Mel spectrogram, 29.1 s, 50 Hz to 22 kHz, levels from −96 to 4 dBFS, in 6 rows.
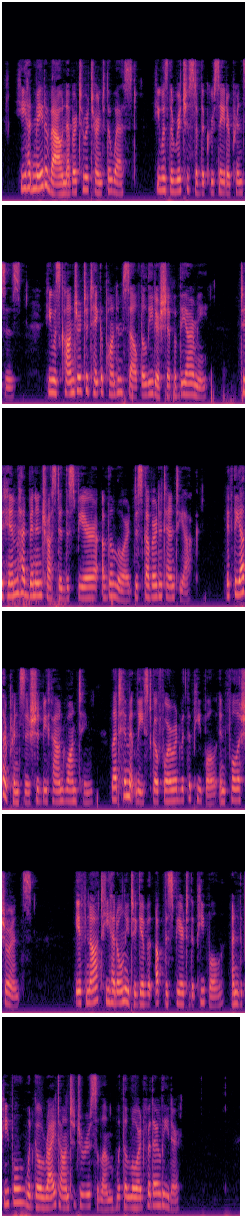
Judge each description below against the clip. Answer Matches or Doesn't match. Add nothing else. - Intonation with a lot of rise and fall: Doesn't match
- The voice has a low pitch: Doesn't match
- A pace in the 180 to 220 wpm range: Matches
